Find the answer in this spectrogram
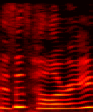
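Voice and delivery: acted-out crying, very high, tearful voice. Retelling leaving a message for the doctor's nurse: imitating own crying voice. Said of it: "I'm just crying in it".

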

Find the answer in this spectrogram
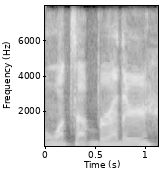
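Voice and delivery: put-on Southern US accent. Describing how British people mimic American accents: southern American accent. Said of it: "do the really southern one".

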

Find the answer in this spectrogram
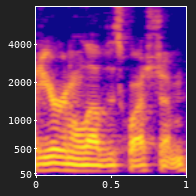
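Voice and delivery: ordinary delivery

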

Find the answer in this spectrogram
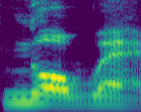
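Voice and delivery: ordinary talk

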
